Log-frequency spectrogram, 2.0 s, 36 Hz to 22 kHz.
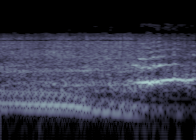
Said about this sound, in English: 12 minutes and 20 seconds later, we pulled to a stop in front of the fourplex.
